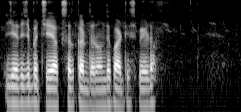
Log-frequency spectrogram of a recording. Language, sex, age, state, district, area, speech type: Dogri, male, 18-30, Jammu and Kashmir, Samba, rural, spontaneous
